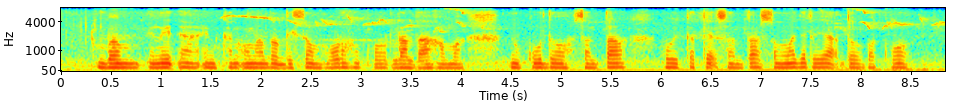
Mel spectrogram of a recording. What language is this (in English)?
Santali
